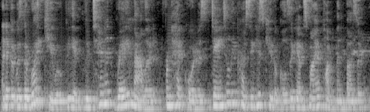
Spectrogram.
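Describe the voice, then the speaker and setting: A woman's voice: fairly low pitch, animated, normal speed, hardly any pauses, dark tone, a little hiss or hum, natural voice. Echoey, sassy radio detective dame played by a woman. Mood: wry narrating. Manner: wisecracking, arch, theatrical delivery. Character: sassy, flirtatious woman private detective narrating her own case. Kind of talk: old-time radio detective drama acting. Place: live stage performance in an echoey room. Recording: echoey room, distant mic, music behind.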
